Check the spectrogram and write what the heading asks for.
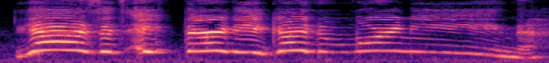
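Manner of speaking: high, loud, cheering praise; excited praise. Acted. Teacher cheering her young student's right answer, high and loud.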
